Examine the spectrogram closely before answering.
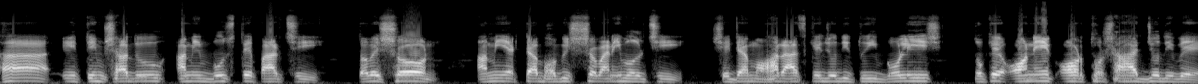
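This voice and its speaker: In a cartoonish character voice, a man talks fairly slowly with a fairly high pitch. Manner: sly, bargaining.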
